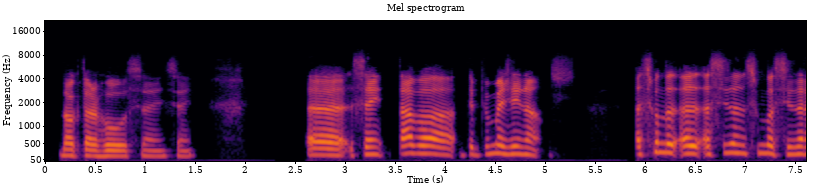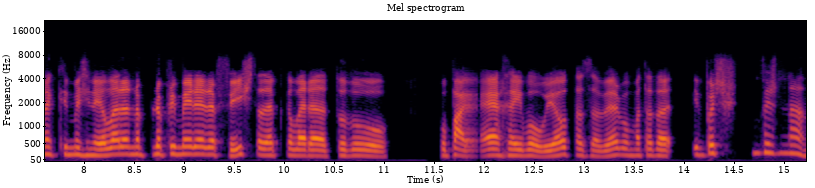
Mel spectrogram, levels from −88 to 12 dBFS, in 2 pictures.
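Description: At 11.80 s the speech shows AAC frame loss with concealment, lasting until 12.03 s. About 150 ms of coded audio went missing, which fits a run of around seven lost AAC frames. The decoder bridged the gap by reusing the last good spectrum with randomised phase and estimated energy rather than true content, so the passage comes out smeared and noisy, with a phasey, washed-out quality before clean decoding resumes.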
